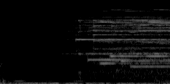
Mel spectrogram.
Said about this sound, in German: Ich glaube, die Leute sind einfach erstaunt, dass du einen, ähm, äh, einen personalisierten Klingelton auf deinem iPhone hast,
